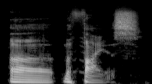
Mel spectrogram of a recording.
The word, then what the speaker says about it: Matthias: And I'm realizing now that I had mispronounced it because I knew a German person named Matthias. It should be Matthias.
